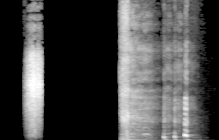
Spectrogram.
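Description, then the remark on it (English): A sneeze fit: a short hissing burst, a pause, then a louder explosive sneeze trailing into three quick, sharp catches of breath. No one talks. “I'm having like a sneeze attack or something.”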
